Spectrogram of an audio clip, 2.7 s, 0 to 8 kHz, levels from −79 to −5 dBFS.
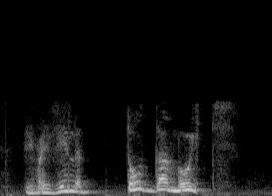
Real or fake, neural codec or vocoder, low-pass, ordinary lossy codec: fake; autoencoder, 48 kHz, 128 numbers a frame, DAC-VAE, trained on Japanese speech; 7.2 kHz; AAC, 16 kbps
